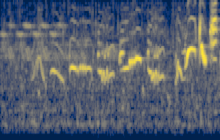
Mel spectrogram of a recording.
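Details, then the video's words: Short burst of garden warbler song, softer and slightly muffled, with a few slurred whistles and quick chirps rising toward a brighter, higher phrase at the end. "Warbler garden, birdsong"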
